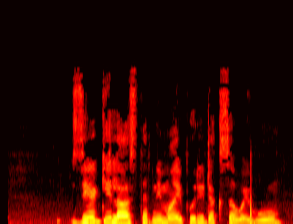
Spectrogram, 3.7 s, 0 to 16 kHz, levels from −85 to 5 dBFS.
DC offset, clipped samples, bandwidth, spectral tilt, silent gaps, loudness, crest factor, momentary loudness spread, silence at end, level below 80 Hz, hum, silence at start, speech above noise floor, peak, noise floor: under 0.1%; under 0.1%; 11.5 kHz; -6 dB/octave; none; -22 LUFS; 20 dB; 9 LU; 0.15 s; -54 dBFS; none; 0.7 s; 38 dB; -4 dBFS; -60 dBFS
